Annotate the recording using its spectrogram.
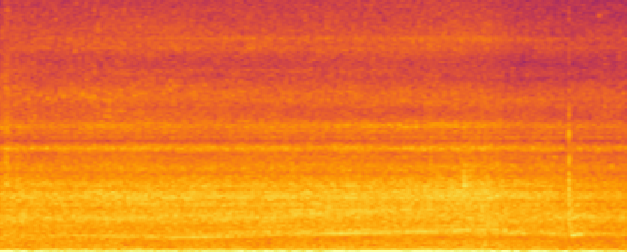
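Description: Wind buffets loudly past the driver.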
